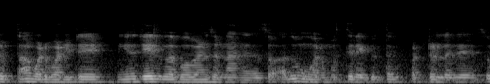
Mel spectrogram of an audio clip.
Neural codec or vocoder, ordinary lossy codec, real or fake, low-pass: none; none; real; none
